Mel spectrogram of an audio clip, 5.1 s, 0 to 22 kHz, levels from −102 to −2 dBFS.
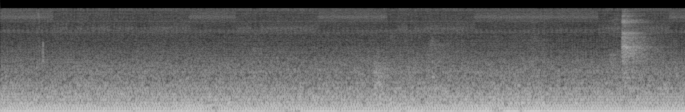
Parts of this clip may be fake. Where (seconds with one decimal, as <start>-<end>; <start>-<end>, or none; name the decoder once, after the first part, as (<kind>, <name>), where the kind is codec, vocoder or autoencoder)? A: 1.0-4.1 (vocoder, BigVGAN v2)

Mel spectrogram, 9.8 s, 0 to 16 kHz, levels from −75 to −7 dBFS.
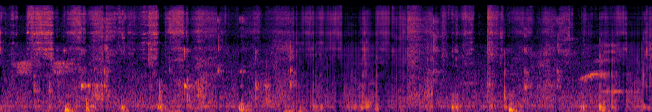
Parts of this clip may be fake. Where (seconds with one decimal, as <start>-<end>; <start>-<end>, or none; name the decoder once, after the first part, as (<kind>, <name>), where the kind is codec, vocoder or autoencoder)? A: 4.4-6.1 (vocoder, BigVGAN v2); 9.0-9.8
